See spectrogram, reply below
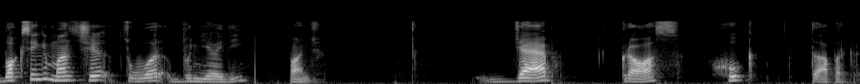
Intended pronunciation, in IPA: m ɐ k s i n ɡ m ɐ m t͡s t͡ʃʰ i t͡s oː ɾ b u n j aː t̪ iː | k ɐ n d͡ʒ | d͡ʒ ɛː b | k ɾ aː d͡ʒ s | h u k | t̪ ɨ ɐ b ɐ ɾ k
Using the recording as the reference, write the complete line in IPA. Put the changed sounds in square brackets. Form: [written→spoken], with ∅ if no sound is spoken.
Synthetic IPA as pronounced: [m→b] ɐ k s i [n→ŋ] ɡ m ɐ [m→n] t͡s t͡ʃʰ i t͡s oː ɾ b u n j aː [t̪→d̪] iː | [k→p] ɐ n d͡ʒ | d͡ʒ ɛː b | k ɾ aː [d͡ʒ→∅] s | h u k | t̪ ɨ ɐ [b→p] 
